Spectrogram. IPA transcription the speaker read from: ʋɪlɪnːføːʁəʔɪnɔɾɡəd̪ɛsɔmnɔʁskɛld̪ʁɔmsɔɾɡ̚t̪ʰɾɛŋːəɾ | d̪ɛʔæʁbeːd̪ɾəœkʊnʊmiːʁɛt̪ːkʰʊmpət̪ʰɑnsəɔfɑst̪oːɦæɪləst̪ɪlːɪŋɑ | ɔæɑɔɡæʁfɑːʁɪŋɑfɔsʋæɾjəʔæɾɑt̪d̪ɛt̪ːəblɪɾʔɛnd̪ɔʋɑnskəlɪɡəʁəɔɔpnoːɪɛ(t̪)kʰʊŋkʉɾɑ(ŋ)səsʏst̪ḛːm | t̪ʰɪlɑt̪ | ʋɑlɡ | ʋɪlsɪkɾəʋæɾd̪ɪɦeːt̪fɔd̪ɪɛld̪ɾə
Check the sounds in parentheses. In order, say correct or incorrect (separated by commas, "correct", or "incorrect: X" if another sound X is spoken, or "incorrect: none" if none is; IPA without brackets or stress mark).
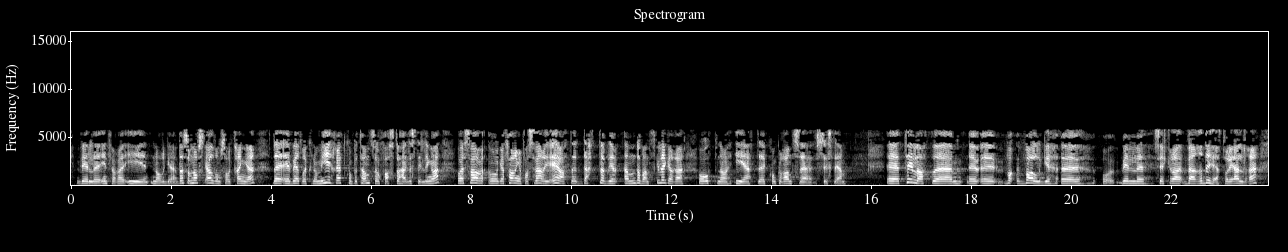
correct, incorrect: n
